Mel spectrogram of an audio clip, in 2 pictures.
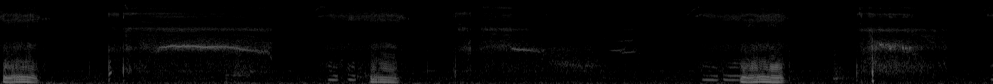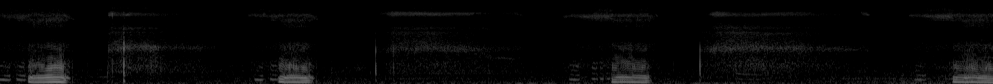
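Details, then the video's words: Taro, a rescued cat (rescued October 2024, estimated 10 to 14 years old), who has almost no teeth after periodontal disease and a long life outdoors, snores while asleep: rough, wheezy, nasal breaths with hissy exhales, repeating about every two to three seconds indoors. "ねこのいびき 猫 いびき"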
